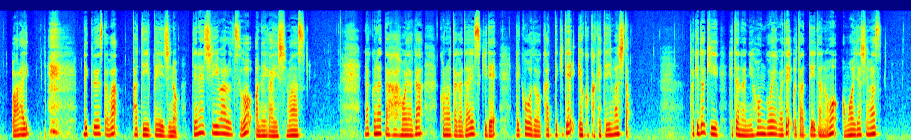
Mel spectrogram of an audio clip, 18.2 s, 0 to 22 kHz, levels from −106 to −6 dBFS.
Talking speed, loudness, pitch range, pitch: 290 characters per minute, -19 LUFS, 145-185 Hz, 165 Hz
